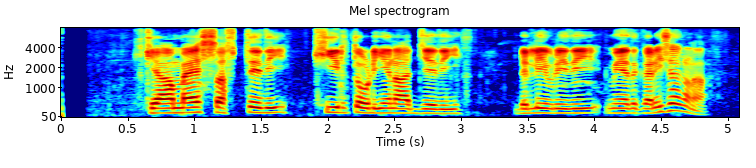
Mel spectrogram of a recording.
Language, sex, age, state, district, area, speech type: Dogri, male, 18-30, Jammu and Kashmir, Kathua, rural, read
